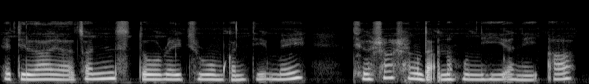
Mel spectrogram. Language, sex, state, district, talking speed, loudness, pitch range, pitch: Mizo, female, Mizoram, Aizawl, 195 wpm, -18 LUFS, 230-245 Hz, 235 Hz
